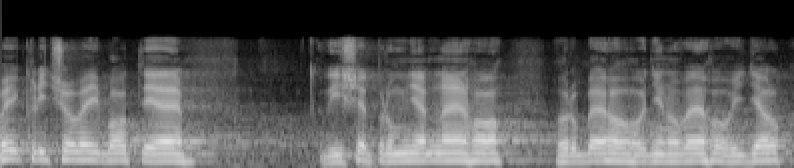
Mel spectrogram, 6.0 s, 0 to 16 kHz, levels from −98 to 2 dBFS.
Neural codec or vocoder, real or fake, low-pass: none; real; 7.2 kHz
